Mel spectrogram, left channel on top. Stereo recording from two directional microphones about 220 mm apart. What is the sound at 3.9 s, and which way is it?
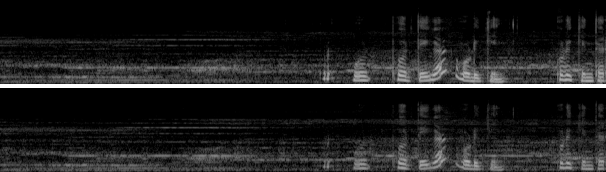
Speech, 30° left (ahead or behind).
